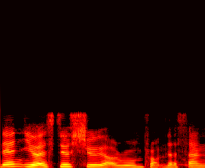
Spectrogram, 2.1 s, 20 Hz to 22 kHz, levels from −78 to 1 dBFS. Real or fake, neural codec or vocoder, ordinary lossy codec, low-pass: fake; codec, 44.1 kHz, 7.8 kbps, DAC; none; 7.2 kHz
